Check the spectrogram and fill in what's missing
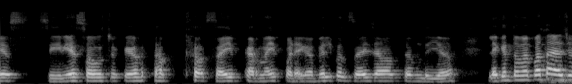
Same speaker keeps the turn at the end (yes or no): yes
